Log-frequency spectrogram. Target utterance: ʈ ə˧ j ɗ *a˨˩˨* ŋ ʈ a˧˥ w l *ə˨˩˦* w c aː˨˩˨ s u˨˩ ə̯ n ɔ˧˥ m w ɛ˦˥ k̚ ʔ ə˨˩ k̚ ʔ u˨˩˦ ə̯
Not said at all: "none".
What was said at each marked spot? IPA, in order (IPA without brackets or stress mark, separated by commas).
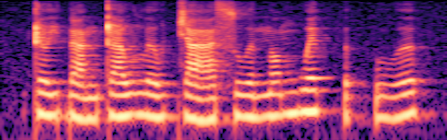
a˨˩˨, ə˨˩˦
